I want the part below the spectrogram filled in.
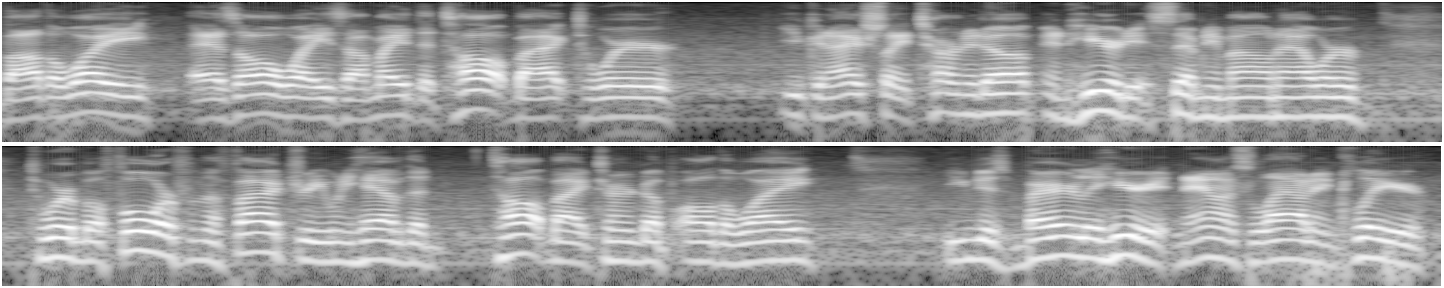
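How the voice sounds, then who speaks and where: A man's voice: medium pitch, fairly even intonation, moderate pace, a little hiss or hum. A man giving an informal, hands-on update as a radio repair technician, with plain, folksy phrasing. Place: indoors at a repair workbench.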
